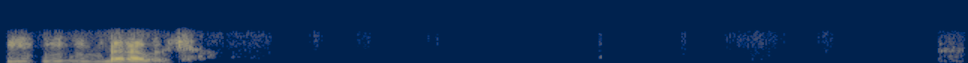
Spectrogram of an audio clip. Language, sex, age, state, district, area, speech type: Gujarati, male, 30-45, Gujarat, Valsad, urban, conversation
